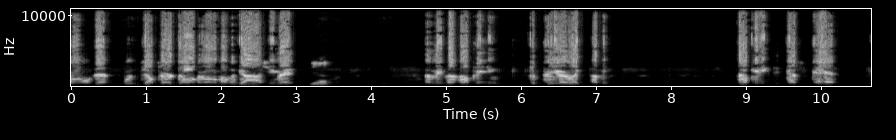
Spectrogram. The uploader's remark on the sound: This interview was conducted over the phone and cleaned up audio wise the best we could.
